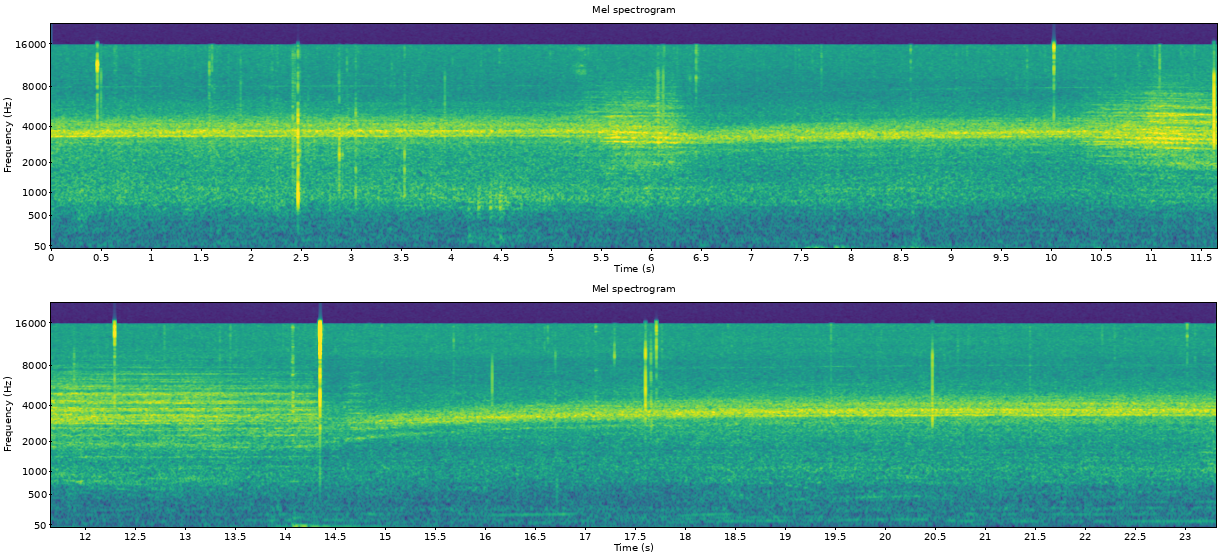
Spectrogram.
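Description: A small wood fire crackles and pops.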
